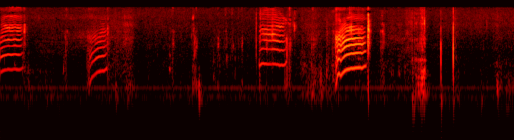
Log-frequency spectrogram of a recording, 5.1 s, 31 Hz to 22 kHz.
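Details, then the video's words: Three-week-old black-and-white foster kittens, a litter of seven, waking up indoors; a few scattered high squeaky mews between soft rustling and clicks, over a constant low hum. "3 Week Old Kittens Waking Up"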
